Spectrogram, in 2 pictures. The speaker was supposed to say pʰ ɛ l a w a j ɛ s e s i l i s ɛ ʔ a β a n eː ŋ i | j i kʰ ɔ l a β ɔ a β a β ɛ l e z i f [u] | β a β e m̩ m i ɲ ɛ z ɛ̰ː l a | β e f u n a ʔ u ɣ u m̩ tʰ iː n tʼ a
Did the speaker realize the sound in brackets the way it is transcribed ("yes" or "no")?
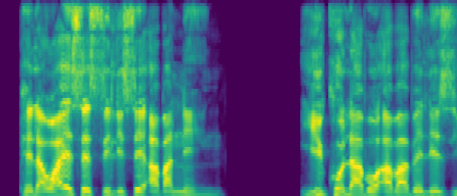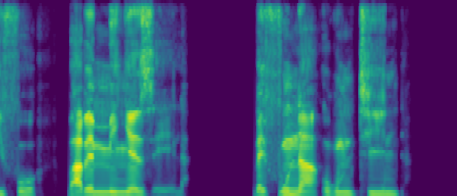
no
